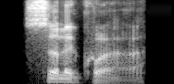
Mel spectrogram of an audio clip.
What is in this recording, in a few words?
"siliqua", British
